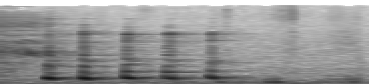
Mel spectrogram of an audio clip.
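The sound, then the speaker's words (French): A cat eating its dry kibble: a quick run of about six or seven crunchy bites in steady rhythm, then a few softer chews trailing off. No one speaks. “Nous entendons le chat qui mange ses croquettes en fond.”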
